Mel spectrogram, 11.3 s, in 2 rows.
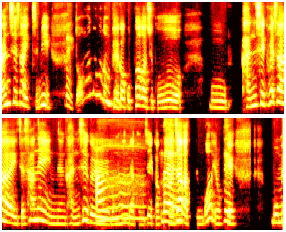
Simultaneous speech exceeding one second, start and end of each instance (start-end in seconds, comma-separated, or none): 7.5-9.3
